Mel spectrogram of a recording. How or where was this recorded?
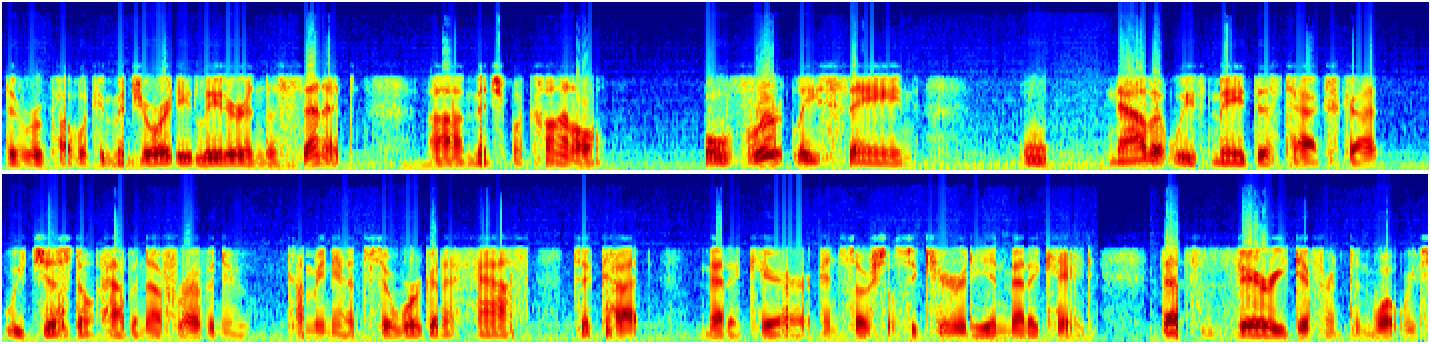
phone line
